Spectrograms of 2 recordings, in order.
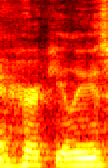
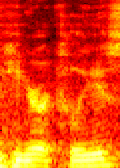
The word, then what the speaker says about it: Heracles: So I got my Hercules right here. A Heracles, sorry. I call it a Hercules just because, well, it's pretty much how it's spelled.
